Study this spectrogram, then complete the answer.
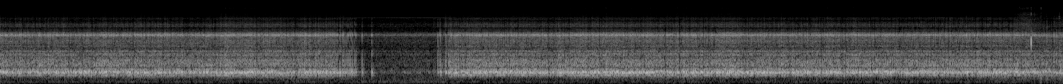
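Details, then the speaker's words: DIY AM superhet receiver, just finished, antenna on temporary clip leads: loud steady hiss and crackle with faint tone, brief mid-clip dropout; heavy static at certain tuning spots, owner doubts the bench is causing it, no station received. "a lot of static right there and I'm not really sure where that's coming from but I don't really think there's anything on the bench that's causing it"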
